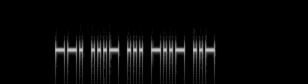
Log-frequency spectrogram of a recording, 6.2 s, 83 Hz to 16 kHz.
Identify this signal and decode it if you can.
Morse code, heard as a keyed tone, about 20 wpm, 700 Hz. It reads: GVSXU
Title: Code Groups - 5 Letters - 20wpm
